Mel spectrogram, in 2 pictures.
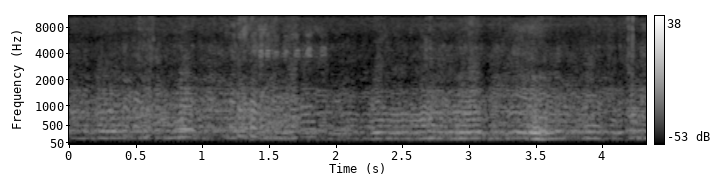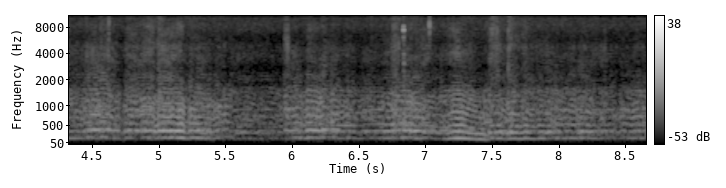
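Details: German wasps filling the air with a dense, wavering drone, many overlapping buzzing tones bending up and down throughout, loudness pulsing gently as insects move about.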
